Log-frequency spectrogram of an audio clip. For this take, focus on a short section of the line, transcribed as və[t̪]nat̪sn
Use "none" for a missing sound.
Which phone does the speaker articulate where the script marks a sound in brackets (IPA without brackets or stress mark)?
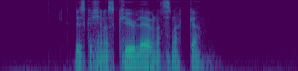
none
